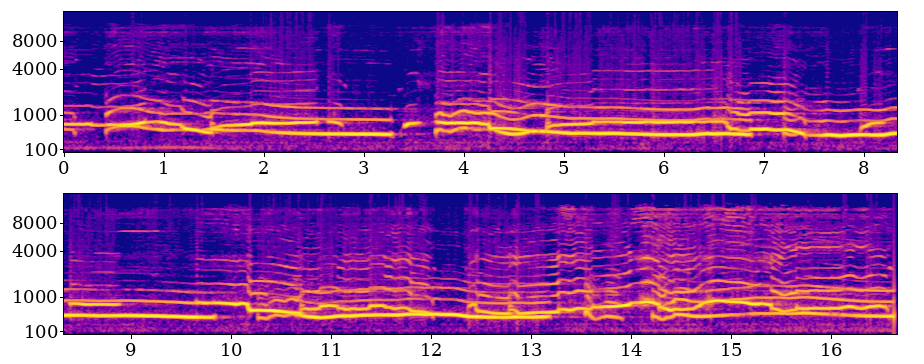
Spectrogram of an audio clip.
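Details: Two captive-born gray wolves at a wolf conservation center in South Salem, New York, give long, sustained howls that slide gently up and down in pitch, on a clear autumn day.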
